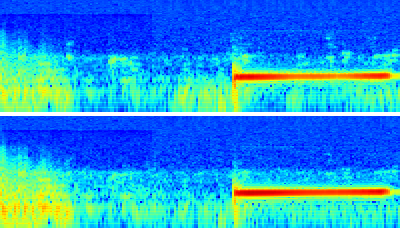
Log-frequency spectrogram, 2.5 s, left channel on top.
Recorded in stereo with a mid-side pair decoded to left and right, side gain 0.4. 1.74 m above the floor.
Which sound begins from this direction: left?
An alarm, at 1.5 s.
